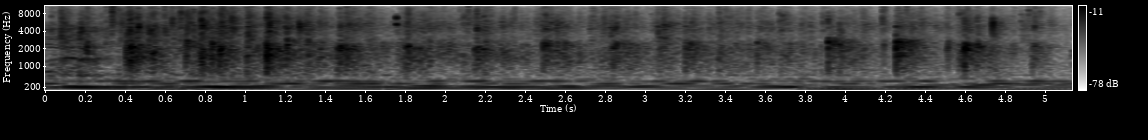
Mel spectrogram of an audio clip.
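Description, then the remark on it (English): A crowd claps steadily for several seconds as a hand clap for God, a dense wash of hand clapping over a sustained low musical drone that holds beneath it throughout. “You guys going to give him a hand clap?”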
